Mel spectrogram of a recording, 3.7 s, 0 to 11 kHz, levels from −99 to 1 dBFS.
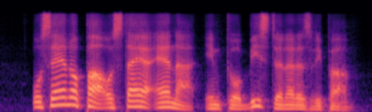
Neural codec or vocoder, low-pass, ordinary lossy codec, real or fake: codec, 16 kHz, 0.2 kbps, FocalCodec; 7.2 kHz; Opus, 64 kbps; fake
